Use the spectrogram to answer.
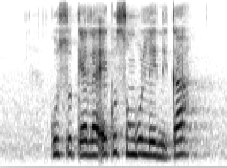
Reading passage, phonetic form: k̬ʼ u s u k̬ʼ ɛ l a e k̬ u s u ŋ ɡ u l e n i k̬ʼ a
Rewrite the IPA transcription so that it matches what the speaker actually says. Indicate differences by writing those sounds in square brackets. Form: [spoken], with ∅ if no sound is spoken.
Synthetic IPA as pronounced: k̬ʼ u s u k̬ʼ ɛ l a e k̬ u s u ŋ ɡ u l e n i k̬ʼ a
